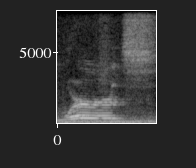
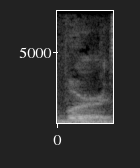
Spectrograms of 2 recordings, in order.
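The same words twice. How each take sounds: First: The word starts with a rounded W sound. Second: The word starts with a buzzing V sound. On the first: The speaker calls it right. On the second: The speaker calls it wrong.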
